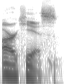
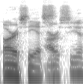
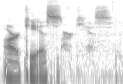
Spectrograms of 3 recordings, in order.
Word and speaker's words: Arceus: is pokemon legends of arceus that's right it's pronounced arceus my whole life i called it arceus and i still don't think i'm gonna call it arceus but i found out it's actually pronounced arceus because i was all like yo about to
